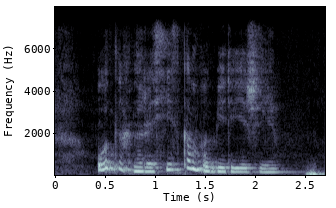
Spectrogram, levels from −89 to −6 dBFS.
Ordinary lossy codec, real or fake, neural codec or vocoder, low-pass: none; fake; codec, 16 kHz, 4 kbps, FunCodec, trained on Chinese and English, 50 frames a second; 7.2 kHz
